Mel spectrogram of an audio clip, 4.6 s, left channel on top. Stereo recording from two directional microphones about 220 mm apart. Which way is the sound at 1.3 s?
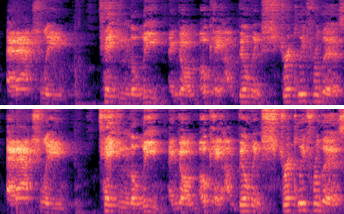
25° right (ahead or behind).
